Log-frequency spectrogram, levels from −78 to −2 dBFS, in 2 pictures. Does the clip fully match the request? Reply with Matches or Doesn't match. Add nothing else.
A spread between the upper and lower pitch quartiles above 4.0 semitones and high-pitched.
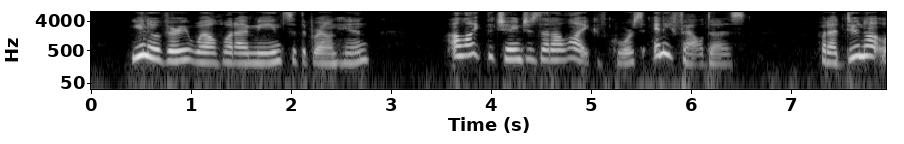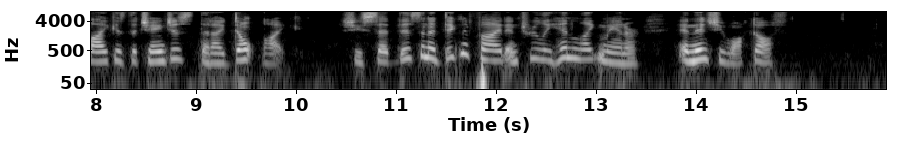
Matches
